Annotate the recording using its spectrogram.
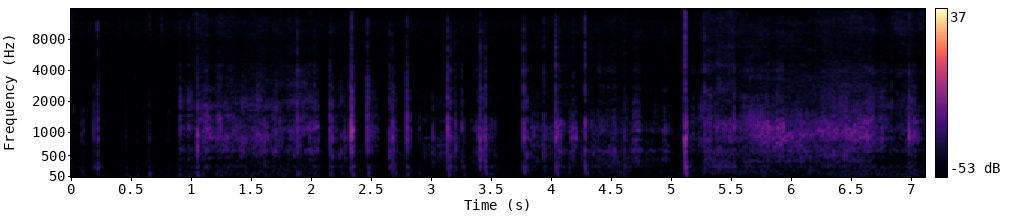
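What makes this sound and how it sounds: Long painted nails tap and lightly scratch the front and sides of a small, closed, hollow rectangular cardboard box of Clipper green tea standing on a table. Quick, dry, hollow taps come in uneven bursts, broken by soft scratchy stretches. The sound is quiet and centered in the midrange, with little deep low end and almost no ring after each tap.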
